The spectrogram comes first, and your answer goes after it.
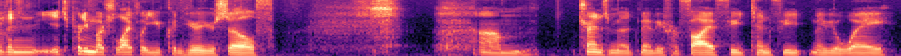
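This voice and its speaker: A man giving a casual, unscripted radio hobby demonstration, halting and trailing off mid-thought. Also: mid-range voice. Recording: loud shortwave radio static and noise. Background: radio hiss and static.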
